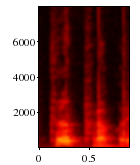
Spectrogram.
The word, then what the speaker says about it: trough: 그 다음에 트러프형 치마 TROUGH입니다. 트러프라고 읽습니다.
